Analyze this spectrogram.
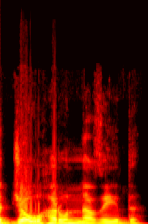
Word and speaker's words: جوہر النضید: ایک کتاب جو اسی لیول میں موجود ہے ہمارے پاس، دوسری کتاب، وہ ہے جوہر النضید، ضاد کے ساتھ، جوہر النضید.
